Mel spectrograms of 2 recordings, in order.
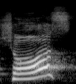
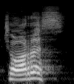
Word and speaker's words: chores: heard of the word shores c-h-o-r-e-s you don't pronounce it as chorus no it's not chorus it's short house shores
